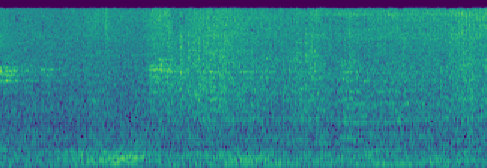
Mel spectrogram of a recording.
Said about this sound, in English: Yes, traffic.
